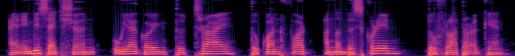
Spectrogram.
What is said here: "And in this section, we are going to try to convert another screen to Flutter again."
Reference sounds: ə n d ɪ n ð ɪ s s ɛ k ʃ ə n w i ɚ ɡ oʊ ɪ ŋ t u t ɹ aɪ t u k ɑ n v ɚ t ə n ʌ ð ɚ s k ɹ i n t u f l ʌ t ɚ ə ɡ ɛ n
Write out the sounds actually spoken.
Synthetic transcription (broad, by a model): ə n ɪ n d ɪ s s ɛ k ʃ ə n w i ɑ ɡ oʊ ɪ ŋ t u t ɹ aɪ t u k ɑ n f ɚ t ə n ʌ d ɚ s k ɹ i n t u f l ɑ t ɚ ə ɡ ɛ n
